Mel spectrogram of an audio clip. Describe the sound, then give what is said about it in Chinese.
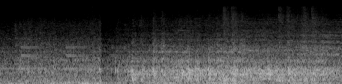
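A blue-roofed street tram in Istanbul rumbles past with a steady low rolling roar and faint rhythmic clacking of wheels on rails, building slightly louder after the first second; no one speaks. “他们一路走着，偶尔蓝色车顶的路面电车就会从身边经过。”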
